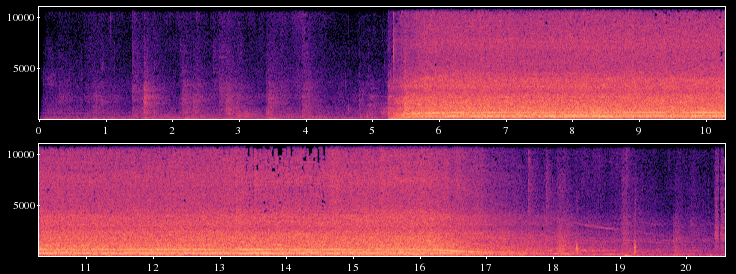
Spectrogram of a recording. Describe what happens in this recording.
I walked across the room and turned on the vacuum cleaner. I used the vacuum cleaner for a few seconds, turned it off and walked to my chair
